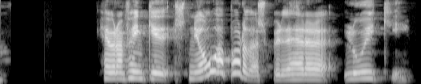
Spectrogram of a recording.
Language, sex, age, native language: Icelandic, female, 40-49, Icelandic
